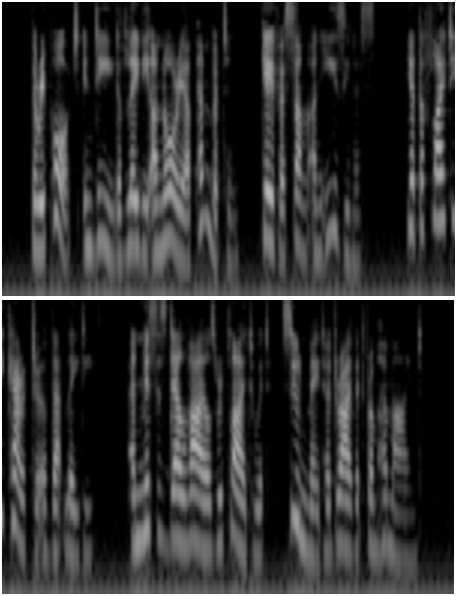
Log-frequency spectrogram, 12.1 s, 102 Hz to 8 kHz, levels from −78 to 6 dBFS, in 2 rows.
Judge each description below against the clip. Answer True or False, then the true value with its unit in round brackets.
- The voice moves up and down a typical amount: True (4.1 semitones)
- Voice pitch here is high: True (210 Hz)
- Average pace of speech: True (160 wpm)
